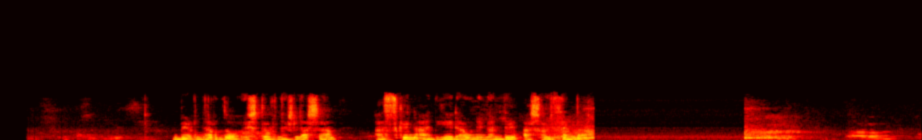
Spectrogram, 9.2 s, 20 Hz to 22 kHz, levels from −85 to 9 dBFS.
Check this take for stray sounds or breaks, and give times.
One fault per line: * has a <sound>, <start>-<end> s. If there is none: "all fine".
all fine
